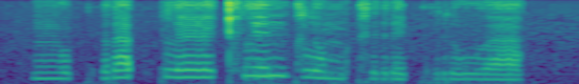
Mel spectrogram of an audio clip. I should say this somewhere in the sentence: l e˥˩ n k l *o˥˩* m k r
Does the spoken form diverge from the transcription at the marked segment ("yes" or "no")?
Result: yes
